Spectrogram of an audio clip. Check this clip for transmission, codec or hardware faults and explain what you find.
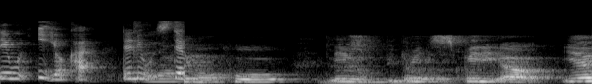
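One fault is present: a wrong sample rate, starting at 1.85 s and running to the end of the clip. From that point the speech drops to half speed and falls a full octave (12 semitones), which points to material captured at about 44.1 kHz being played out at about 22 kHz with no conversion. Speed and pitch move together by that same ratio, which separates it from a pitch shift or time stretch, where one changes without the other. The result is low, dragging speech.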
